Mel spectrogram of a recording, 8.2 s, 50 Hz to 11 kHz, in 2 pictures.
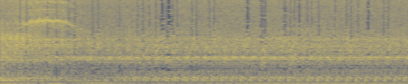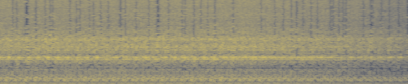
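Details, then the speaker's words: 2002 Ford F150 5.4L 2V V8 at 265,000 miles, true cold start after a night in the teens °F: fast hollow knocking at idle from piston slap, which disappears when fully warm; testing Valvoline Restore & Protect oil. "now that was a true cold start the truck had been outside in the weather and the teens all night long"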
